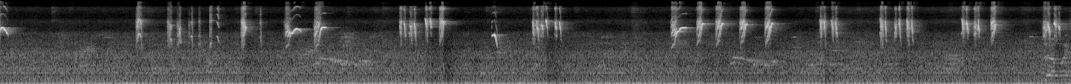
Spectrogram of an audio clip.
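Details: A caged sunbird in the morning dew sings a long, varied sequence of high sharp ticks, chirps and quick clusters, imitating the clatter of an embroidery machine.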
